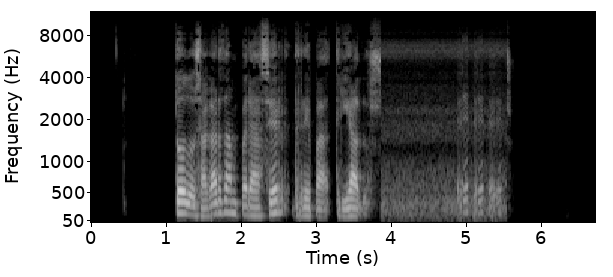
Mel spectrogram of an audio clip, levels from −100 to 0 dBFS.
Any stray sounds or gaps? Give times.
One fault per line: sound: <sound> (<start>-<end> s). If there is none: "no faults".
sound: laugh (4.9-5.5 s)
